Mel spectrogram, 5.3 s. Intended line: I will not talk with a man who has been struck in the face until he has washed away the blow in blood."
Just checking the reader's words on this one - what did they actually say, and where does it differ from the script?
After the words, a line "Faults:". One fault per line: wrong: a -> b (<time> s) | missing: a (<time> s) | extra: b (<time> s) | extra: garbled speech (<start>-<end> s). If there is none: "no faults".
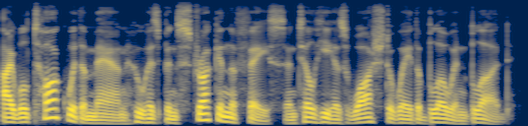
I will talk with a man who has been struck in the face until he has washed away the blow in blood."
Faults:
missing: not (0.3 s)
